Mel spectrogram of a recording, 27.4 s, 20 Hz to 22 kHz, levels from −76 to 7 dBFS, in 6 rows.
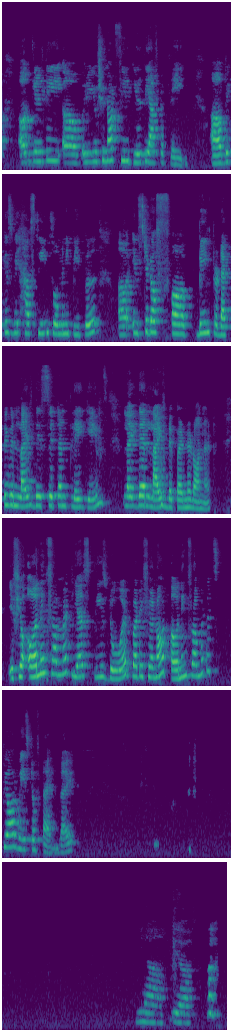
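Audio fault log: No faults can be heard anywhere in this speech clip.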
